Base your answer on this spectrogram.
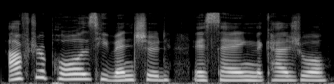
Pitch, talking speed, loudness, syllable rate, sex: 210 Hz, 145 wpm, -15 LUFS, 4.8 syllables/s, female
